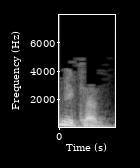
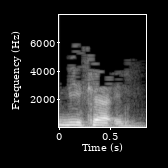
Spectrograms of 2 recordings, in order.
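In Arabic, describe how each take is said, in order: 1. ليس فيه همزة ولا ياء مدّ طويلة. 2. فيه همزة متبوعة بياء مدّ طويلة. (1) "حذف الياء والهمزة ميكال" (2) "الذين يهمزون يقول ميكائيل"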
